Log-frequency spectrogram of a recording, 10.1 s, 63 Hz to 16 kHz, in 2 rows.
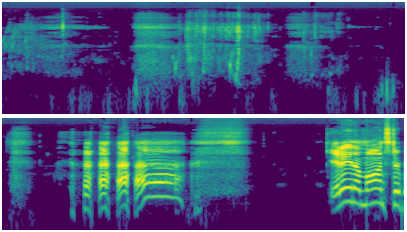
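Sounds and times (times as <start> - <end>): water splashing and sloshing: 0.0 - 4.6.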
